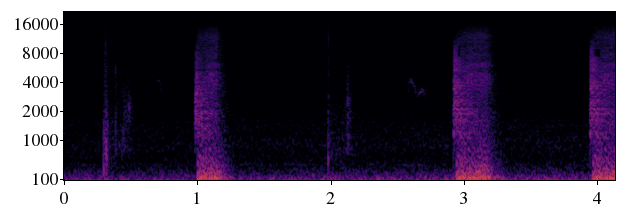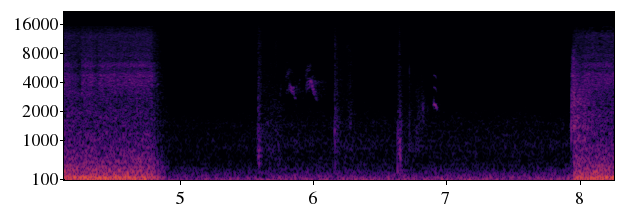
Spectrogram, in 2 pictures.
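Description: A pressure washer sprays water in short bursts of loud hissing.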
